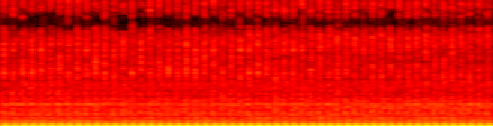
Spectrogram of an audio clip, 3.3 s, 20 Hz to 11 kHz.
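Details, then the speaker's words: Honda Deauville NT650V5 just started after long cranking, new carburettor head rubbers, choke still on: quick, even thumping at a high idle; fast idle, carbs and timing need adjusting. "Now it's got new carburetor head thing. Still got quite a lot of choke, idling very fast."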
